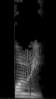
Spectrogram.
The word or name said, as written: Polri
